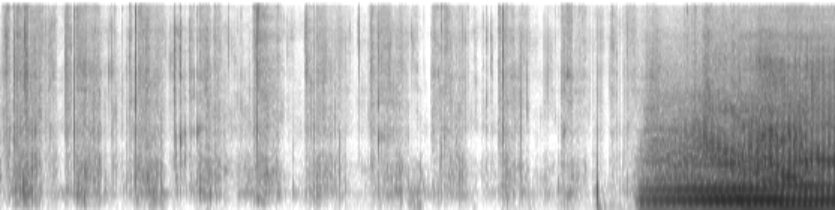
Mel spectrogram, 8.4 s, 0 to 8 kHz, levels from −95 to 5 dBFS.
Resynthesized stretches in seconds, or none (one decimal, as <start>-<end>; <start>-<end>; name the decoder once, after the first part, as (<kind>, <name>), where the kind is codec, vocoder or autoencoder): 0.0-6.8 (codec, SNAC); 7.4-8.4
